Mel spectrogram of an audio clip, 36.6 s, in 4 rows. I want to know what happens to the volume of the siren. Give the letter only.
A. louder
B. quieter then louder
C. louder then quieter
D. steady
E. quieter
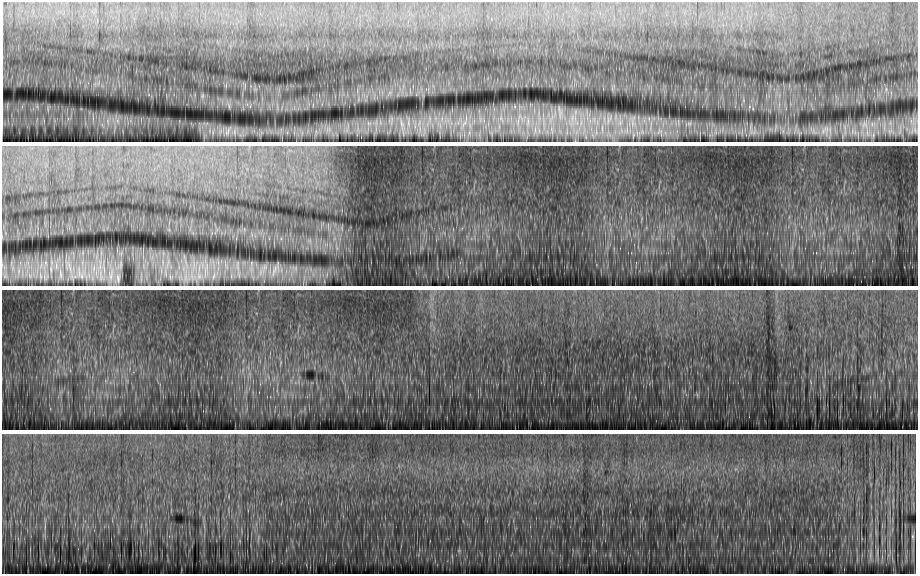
D.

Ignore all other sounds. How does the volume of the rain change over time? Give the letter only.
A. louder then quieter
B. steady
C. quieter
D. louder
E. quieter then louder
D.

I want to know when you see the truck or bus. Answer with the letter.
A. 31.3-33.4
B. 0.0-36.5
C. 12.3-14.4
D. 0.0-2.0
D.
